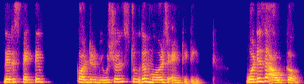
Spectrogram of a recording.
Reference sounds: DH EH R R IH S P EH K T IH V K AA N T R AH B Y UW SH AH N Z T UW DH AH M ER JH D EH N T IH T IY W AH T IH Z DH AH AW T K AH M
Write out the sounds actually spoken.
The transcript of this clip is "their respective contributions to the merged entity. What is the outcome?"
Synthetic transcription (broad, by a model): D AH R R IH S P EH K T IH V K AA N T R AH B Y UW SH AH N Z T UW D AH M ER JH EH N T IH T IY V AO T IH Z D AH AW T K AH M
